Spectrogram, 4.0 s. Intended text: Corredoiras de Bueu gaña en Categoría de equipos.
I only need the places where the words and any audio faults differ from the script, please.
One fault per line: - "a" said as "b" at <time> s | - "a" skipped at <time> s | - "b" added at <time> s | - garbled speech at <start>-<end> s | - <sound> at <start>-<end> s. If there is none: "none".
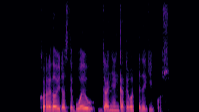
- dropout at 2.7-2.8 s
